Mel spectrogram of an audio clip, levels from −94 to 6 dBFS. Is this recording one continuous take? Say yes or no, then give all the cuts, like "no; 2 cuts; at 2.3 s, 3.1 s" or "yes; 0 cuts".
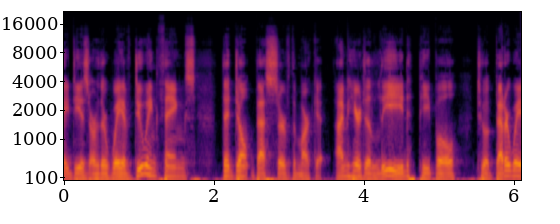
no; 2 cuts; at 3.5 s, 4.7 s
